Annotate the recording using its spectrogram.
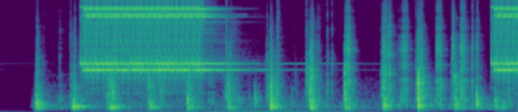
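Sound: telephone ringing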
